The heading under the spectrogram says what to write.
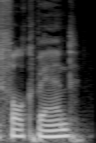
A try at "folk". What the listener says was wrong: pronounces the L in full.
